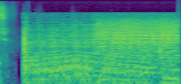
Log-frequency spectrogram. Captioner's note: electro-static explosion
